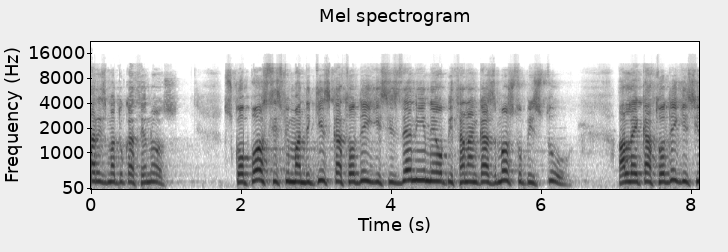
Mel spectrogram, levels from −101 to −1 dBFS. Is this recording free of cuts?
yes; 0 cuts

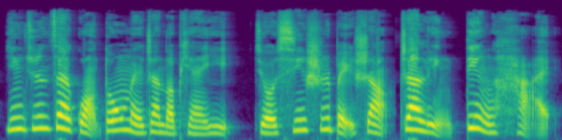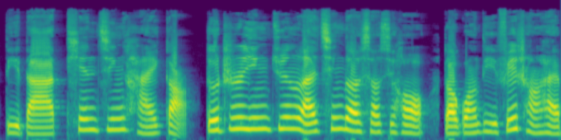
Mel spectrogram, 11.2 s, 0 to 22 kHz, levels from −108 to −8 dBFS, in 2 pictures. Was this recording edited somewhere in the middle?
yes; 4 cuts; at 4.0 s, 5.6 s, 7.6 s, 10.0 s

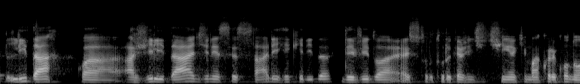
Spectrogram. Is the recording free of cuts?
yes; 0 cuts

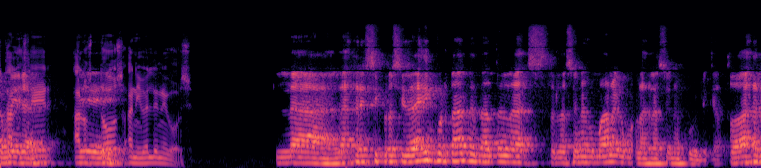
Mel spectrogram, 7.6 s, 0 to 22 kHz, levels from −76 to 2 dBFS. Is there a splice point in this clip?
no; 0 cuts

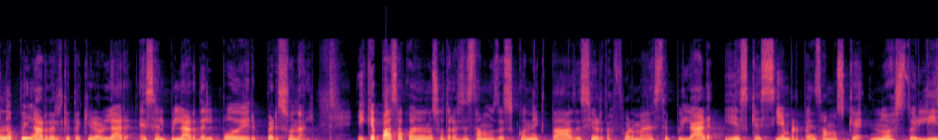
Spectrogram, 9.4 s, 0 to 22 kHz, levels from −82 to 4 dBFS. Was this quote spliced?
no; 0 cuts

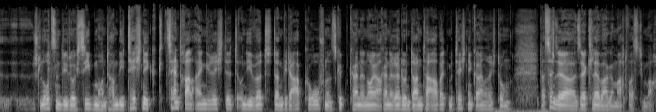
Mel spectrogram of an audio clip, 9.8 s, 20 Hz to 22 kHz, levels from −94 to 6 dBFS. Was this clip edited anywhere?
yes; 3 cuts; at 1.5 s, 5.7 s, 8.3 s

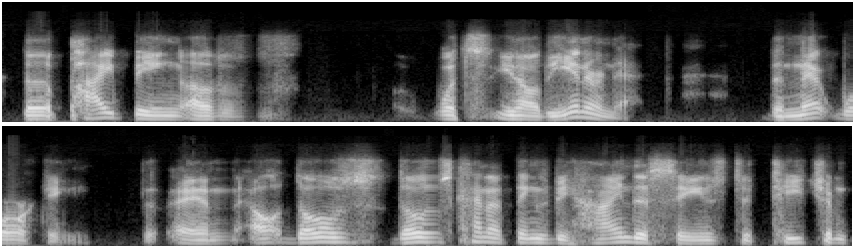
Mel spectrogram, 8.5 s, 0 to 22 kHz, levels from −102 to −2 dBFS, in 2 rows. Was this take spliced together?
no; 0 cuts

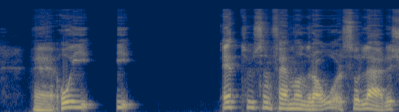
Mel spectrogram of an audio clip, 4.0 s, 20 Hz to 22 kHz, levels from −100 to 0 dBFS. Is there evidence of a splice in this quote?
yes; 1 cut; at 1.2 s

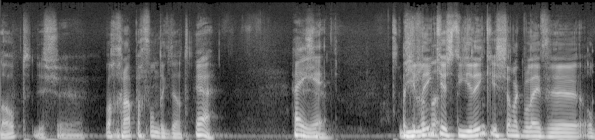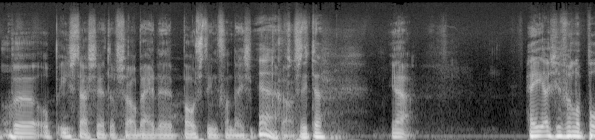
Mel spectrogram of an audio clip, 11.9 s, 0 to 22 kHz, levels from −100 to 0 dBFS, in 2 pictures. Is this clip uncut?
yes; 0 cuts

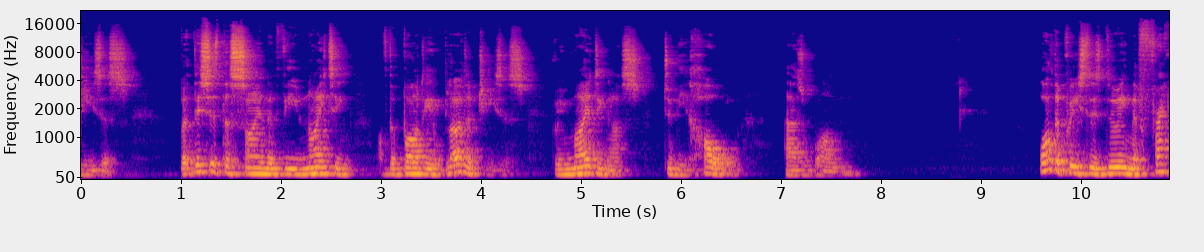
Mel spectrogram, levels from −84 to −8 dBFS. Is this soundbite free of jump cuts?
yes; 0 cuts

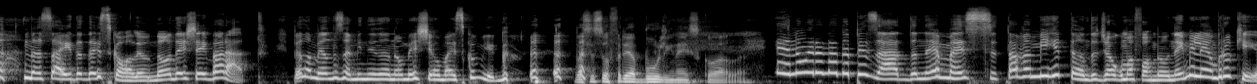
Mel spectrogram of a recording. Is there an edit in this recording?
no; 0 cuts

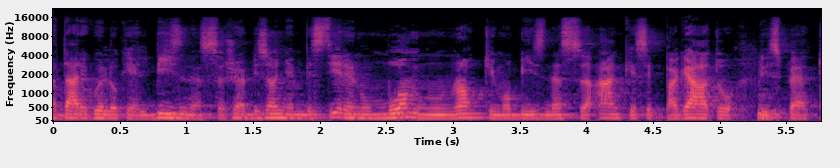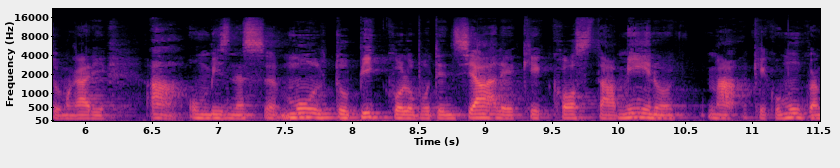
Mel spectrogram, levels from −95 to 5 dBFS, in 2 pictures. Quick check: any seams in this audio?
yes; 2 cuts; at 2.7 s, 5.3 s

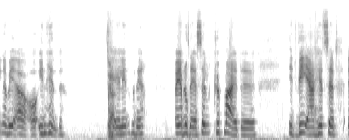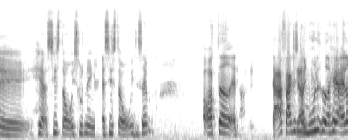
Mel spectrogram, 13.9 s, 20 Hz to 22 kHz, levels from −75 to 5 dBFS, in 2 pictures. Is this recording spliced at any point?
yes; 3 cuts; at 3.8 s, 4.2 s, 8.9 s

